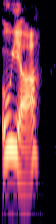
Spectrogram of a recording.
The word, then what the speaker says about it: Ouya: It's spelled O-U-Y-A. And apparently it's pronounced Ouya, as in Booyah, but without the B.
